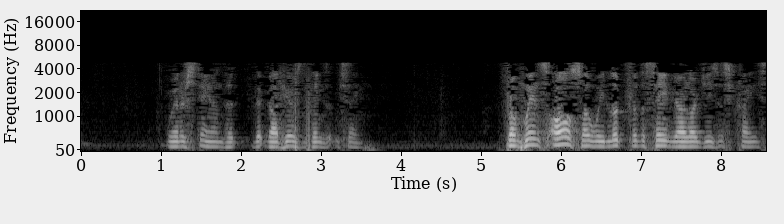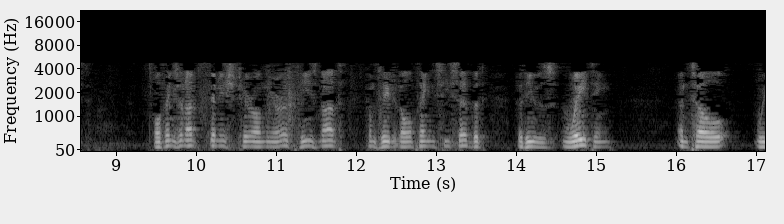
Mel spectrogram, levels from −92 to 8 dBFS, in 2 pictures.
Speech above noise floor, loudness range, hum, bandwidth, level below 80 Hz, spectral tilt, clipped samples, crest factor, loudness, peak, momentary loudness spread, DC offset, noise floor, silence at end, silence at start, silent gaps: 43 dB; 8 LU; none; 5 kHz; -56 dBFS; -10 dB/octave; under 0.1%; 22 dB; -28 LUFS; -6 dBFS; 17 LU; under 0.1%; -70 dBFS; 0 s; 1.1 s; none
